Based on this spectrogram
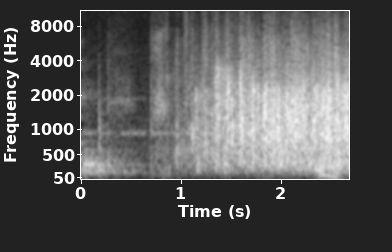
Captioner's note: applause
